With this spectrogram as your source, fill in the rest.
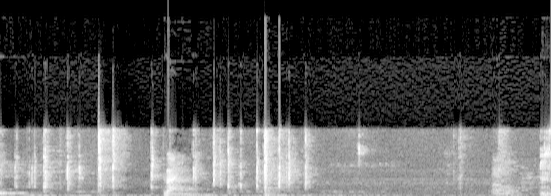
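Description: Fingers type on a computer keyboard into a search bar in quick, close clusters of key clicks with short pauses between them. Someone speaks over part of the typing.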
